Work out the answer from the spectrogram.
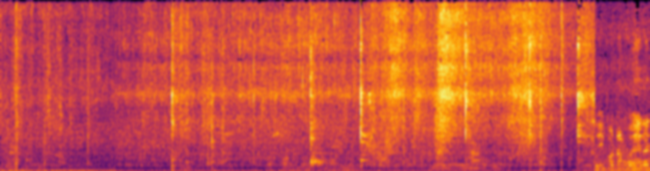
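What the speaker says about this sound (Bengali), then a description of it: "ঝোল ফুটে উঠেছে।" A curry gravy of fried potol with yogurt bubbles and sizzles in a pan while a spoon stirs and scrapes, a steady close simmer with intermittent clinks throughout.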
